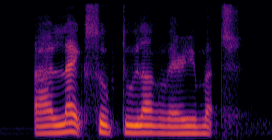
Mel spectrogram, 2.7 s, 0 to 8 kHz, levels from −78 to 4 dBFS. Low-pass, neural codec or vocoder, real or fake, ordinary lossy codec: 7.2 kHz; codec, 16 kHz in and 24 kHz out, 0.9 kbps, LongCat-Audio-Codec, four codebook decoder; fake; none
